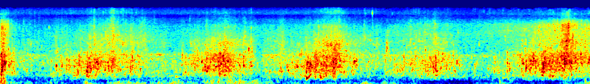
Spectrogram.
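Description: Wading through shallow bog water and sedge, with water sloshing and splashing in irregular surges at each stride.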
